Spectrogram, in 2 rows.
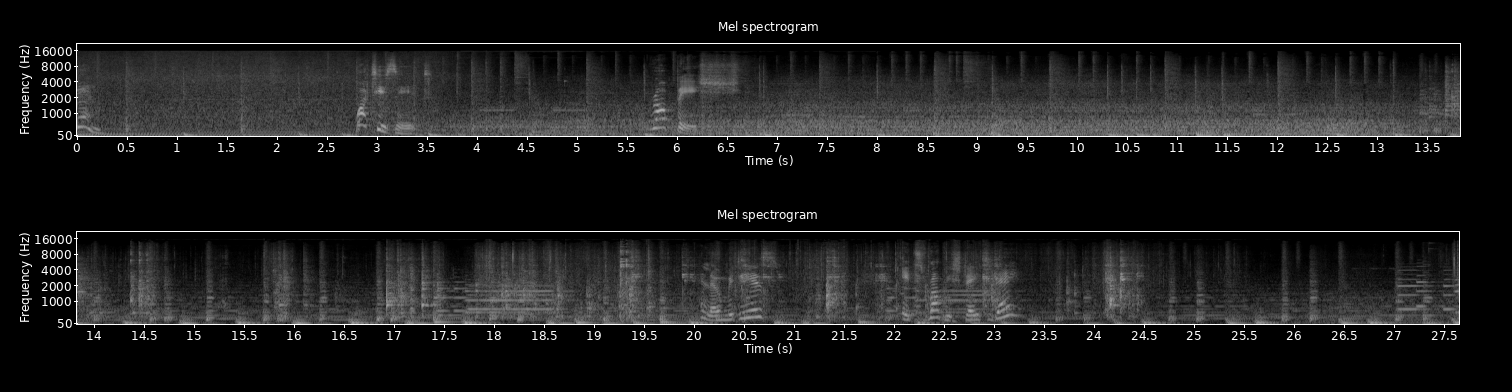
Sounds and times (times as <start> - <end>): Speech: 0.0 - 0.3, 2.8 - 3.6, 5.7 - 6.7, 20.0 - 20.9, 22.0 - 23.3
Music: 0.0 - 27.6.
